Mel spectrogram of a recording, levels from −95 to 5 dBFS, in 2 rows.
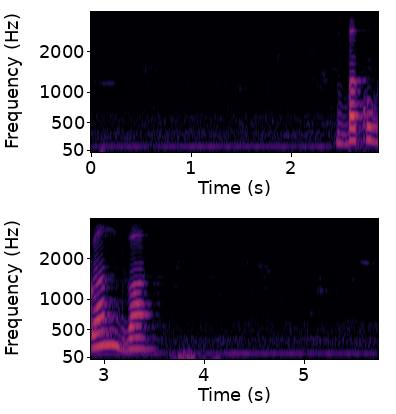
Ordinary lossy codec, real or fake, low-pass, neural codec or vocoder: none; real; 3.6 kHz; none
